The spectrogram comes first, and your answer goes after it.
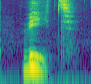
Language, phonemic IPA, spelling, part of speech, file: Swedish, /ˈviːt/, vit, adjective, Sv-vit.ogg
- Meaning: 1. white (having a white color) 2. white (having light skin) 3. signifying honesty and openness 4. dry, without alcohol consumption 5. white (with snow)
